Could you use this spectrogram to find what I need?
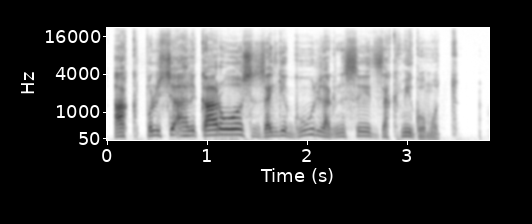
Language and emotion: Kashmiri, neutral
